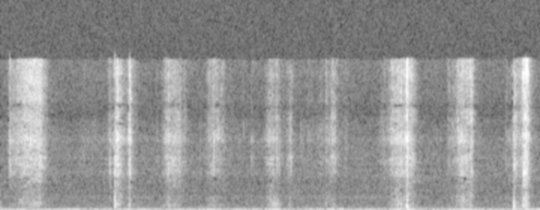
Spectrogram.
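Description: Fingertips and nails rub and scratch the sequins on a stuffed sequin pillow, making soft, bright scratchy swipes and short rasping clicks. A steady low hum runs underneath at a quiet level.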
